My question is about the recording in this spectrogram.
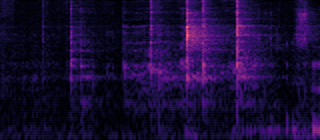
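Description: Metal spoon clinking several times against a metal tumbler of tea, in short sharp clinks, as the tea is stirred.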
